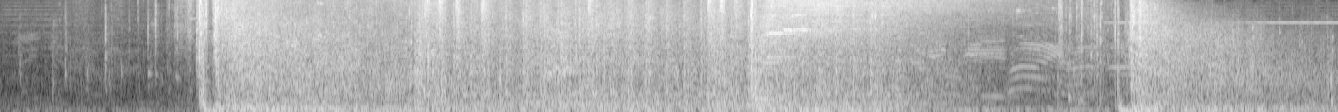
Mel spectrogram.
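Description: A loud blast roars and rumbles.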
